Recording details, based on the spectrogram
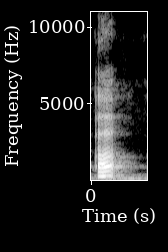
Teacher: जीभ के मध्य भाग से बोले जाने वाले स्वर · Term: मध्य स्वर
